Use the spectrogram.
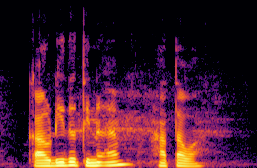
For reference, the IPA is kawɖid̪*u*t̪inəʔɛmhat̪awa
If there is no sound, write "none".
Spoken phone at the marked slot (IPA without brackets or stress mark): ɔ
